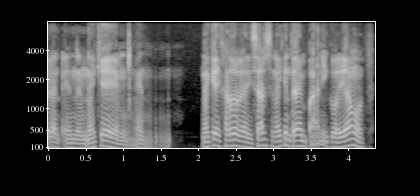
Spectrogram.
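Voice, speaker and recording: Here a man talks at a medium pitch and a fairly quick pace. It is a normal speaking voice. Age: 30s. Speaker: writer. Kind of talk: radio interview.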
